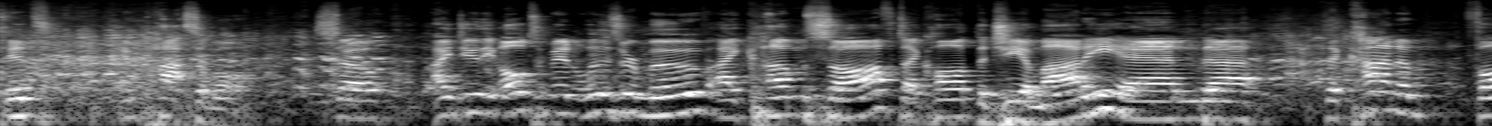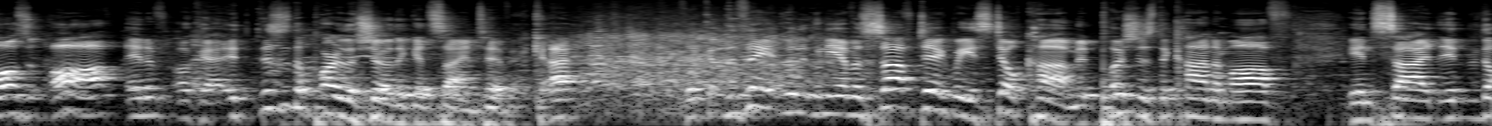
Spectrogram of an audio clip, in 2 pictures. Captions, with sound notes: It's impossible. So I do the ultimate loser move. I cum soft. I call it the Giamatti, and the condom falls off. Okay, this is the part of the show that gets scientific. (audience laughing) When you have a soft dick, but you still cum, it pushes the condom off inside.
